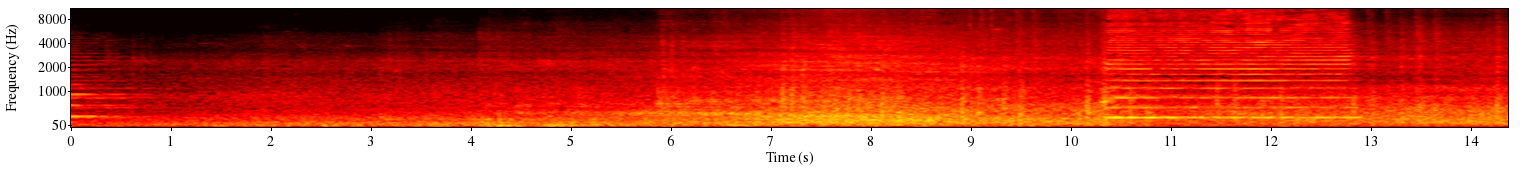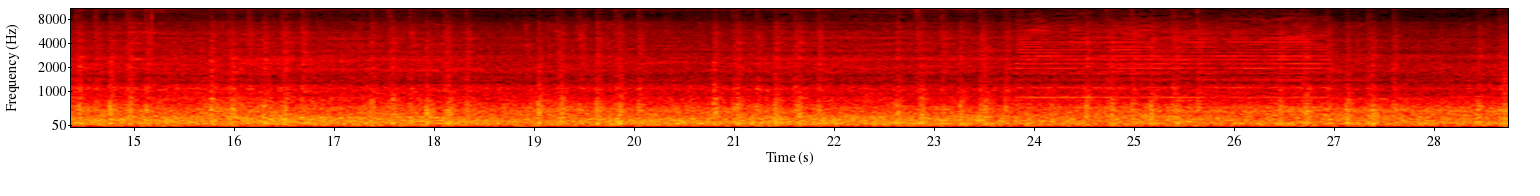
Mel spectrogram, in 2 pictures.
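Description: Chitrakoot Express passenger train of ICF coaches approaching and passing at speed, its rumble building over the first several seconds. About ten seconds in, the locomotive's horn sounds once for about two and a half seconds. After that the coaches' wheels clatter past steadily over the rail joints.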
